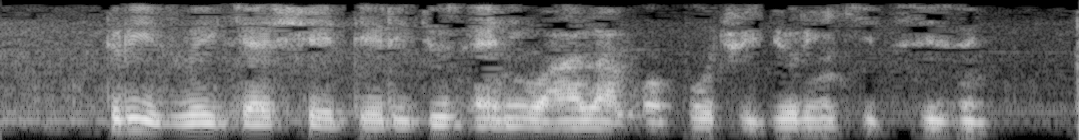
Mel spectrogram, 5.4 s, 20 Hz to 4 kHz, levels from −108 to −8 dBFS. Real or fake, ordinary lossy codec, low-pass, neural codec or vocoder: real; MP3, 16 kbps; 3.6 kHz; none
